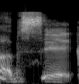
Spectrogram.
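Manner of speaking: overdone, exaggerated fake sick voice, acted out. Mocking people who overdo being ill: imitating an exaggerated sick voice. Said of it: "and they go overboard".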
